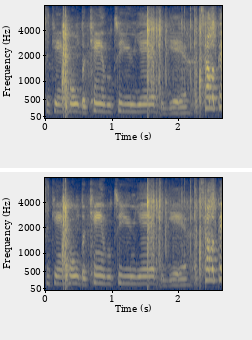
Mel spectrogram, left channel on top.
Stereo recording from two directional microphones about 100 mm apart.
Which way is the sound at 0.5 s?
30° right (ahead or behind).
